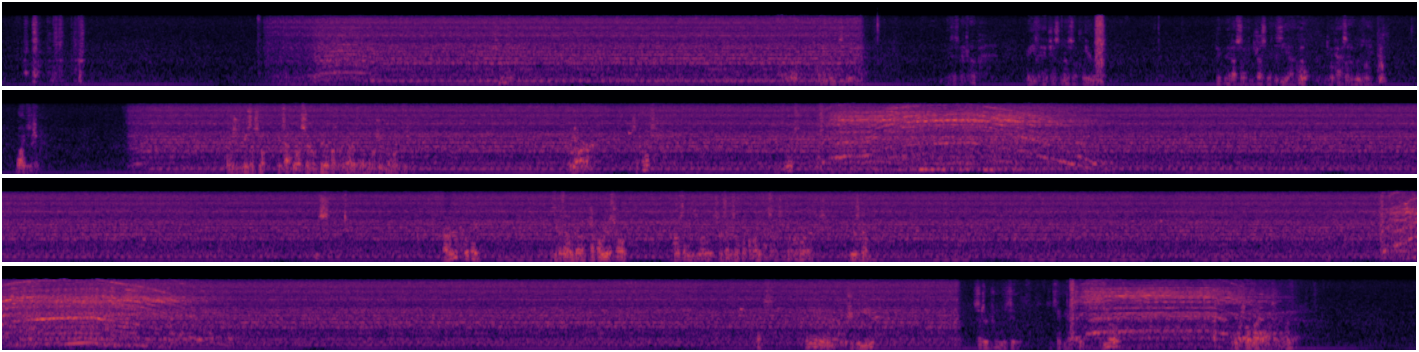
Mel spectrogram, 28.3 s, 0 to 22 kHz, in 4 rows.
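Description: Vertical milling machine spindle running with an edge finder, a steady whine with several tones. It stops for a few seconds about 4 s in, with a few clicks, and then runs again until near the end. Twice the pitch sweeps briefly up and back down.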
